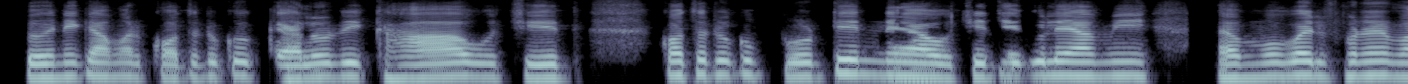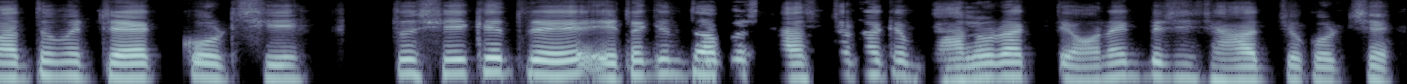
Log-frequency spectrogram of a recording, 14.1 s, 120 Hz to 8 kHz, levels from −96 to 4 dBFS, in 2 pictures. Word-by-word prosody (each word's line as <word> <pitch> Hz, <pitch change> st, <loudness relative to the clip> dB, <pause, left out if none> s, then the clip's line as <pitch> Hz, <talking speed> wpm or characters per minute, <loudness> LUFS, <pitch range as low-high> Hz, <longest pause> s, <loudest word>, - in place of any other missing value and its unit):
দৈনিক 165 Hz, +1 st, +1 dB
আমার 85 Hz, -1 st, -4 dB
কতটুকু 175 Hz, +2 st, -4 dB, 0.2 s
ক্যালোরি 165 Hz, +3 st, +2 dB
খাওয়া 90 Hz, -, +3 dB, 0.2 s
উচিত 160 Hz, -1 st, -2 dB, 0.5 s
কতটুকু 190 Hz, +1 st, 0 dB, 0.2 s
প্রোটিন 180 Hz, +4 st, +1 dB
নেওয়া 180 Hz, -2 st, +4 dB
উচিত 170 Hz, +1 st, -3 dB
এগুলি 185 Hz, +2 st, 0 dB
আমি 185 Hz, +1 st, -4 dB, 0.5 s
আ -, -, +4 dB, 0.2 s
মোবাইল 180 Hz, +1 st, +2 dB
ফোনের 185 Hz, 0 st, 0 dB
মাধ্যমে 180 Hz, +2 st, +1 dB
ট্রাক 170 Hz, -1 st, +6 dB, 0.2 s
করছি, 160 Hz, -1 st, 0 dB, 0.6 s
তো 205 Hz, -, -2 dB, 0.2 s
সেক্ষেত্রে 210 Hz, 0 st, +3 dB, 0.3 s
এটা 195 Hz, +3 st, +1 dB
কিন্তু 205 Hz, -1 st, -4 dB
আমার 200 Hz, +1 st, -6 dB
স্বাস্থ্যটাকে 190 Hz, +3 st, -3 dB, 0.2 s
ভালো 145 Hz, +4 st, 0 dB
রাখতে 180 Hz, -1 st, -1 dB, 0.2 s
অনেক 175 Hz, +4 st, -1 dB
বেশি 170 Hz, -2 st, -2 dB
সাহায্য 140 Hz, 0 st, 0 dB
করছে। 140 Hz, +1 st, -3 dB
175 Hz, 130 wpm, -26 LUFS, 160-185 Hz, 0.6 s, ট্রাক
